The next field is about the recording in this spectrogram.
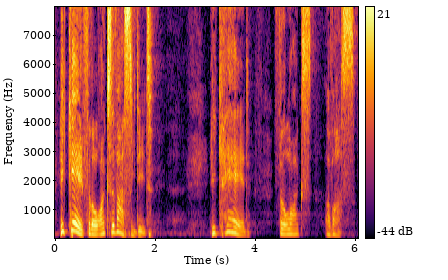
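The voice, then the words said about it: Put-on Cockney accent. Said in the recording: “I'll try and put on my Cockney accent”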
